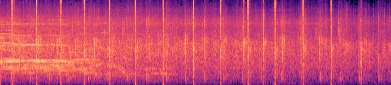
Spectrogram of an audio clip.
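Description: A graduation audience at Johnson applauds its faculty steadily, dense overlapping claps with a few sharper individual claps standing out, some faint whistling tones early on, gradually thinning and fading over several seconds.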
